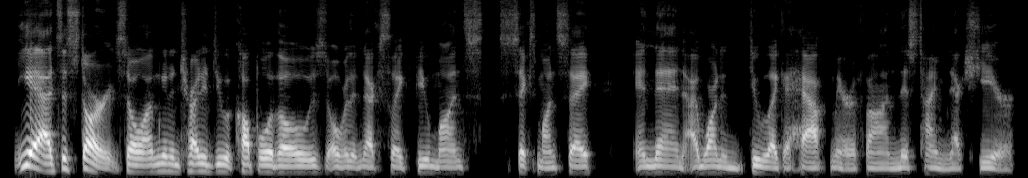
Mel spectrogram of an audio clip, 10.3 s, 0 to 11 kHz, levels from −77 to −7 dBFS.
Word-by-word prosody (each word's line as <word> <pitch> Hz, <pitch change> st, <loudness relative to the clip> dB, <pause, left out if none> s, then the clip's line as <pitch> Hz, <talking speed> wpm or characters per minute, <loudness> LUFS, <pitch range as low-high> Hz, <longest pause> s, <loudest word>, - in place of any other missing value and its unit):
Yeah, 230 Hz, -, +9 dB
it's 135 Hz, -, -2 dB
a 185 Hz, -, +4 dB
start, 175 Hz, -, +4 dB
so 125 Hz, -2 st, +3 dB
I'm 125 Hz, +2 st, -1 dB
gonna 135 Hz, -2 st, -1 dB
try 130 Hz, -, +1 dB
to 135 Hz, -, +1 dB
do 130 Hz, +1 st, -1 dB
a -, -, -4 dB
couple 125 Hz, -2 st, +2 dB
of 120 Hz, -, +3 dB
those 115 Hz, -1 st, +2 dB
over 110 Hz, 0 st, -2 dB
the 105 Hz, -, -4 dB
next, 105 Hz, -1 st, -5 dB
like, 105 Hz, -, -5 dB
few 115 Hz, 0 st, -3 dB
months, 105 Hz, -1 st, -7 dB, 0.2 s
6 -, -, -6 dB
months, 100 Hz, 0 st, -6 dB
say, 110 Hz, 0 st, -1 dB, 0.4 s
and 110 Hz, +1 st, -4 dB
then 110 Hz, -3 st, -3 dB
I -, -, -4 dB
wanna 110 Hz, -4 st, -3 dB
do, 120 Hz, -3 st, 0 dB
like, 100 Hz, -3 st, 0 dB
a -, -, -4 dB
half 100 Hz, 0 st, -1 dB
marathon 95 Hz, -1 st, -7 dB
this 100 Hz, 0 st, -6 dB
time 100 Hz, -5 st, -8 dB
next 90 Hz, +1 st, -11 dB
year, 100 Hz, 0 st, -5 dB
110 Hz, 210 wpm, -22 LUFS, 100-120 Hz, 0.4 s, Yeah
